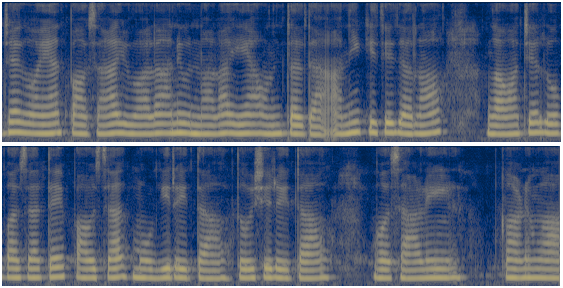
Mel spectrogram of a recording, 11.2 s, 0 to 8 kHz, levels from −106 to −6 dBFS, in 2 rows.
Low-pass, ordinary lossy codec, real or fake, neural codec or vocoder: none; none; fake; codec, 16 kHz, 4.8 kbps, FACodec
